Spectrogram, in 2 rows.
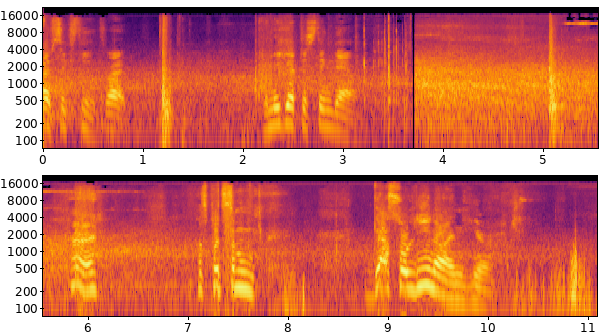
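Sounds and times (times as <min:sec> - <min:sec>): road vehicle passing: 0:00.0 - 0:09.0.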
